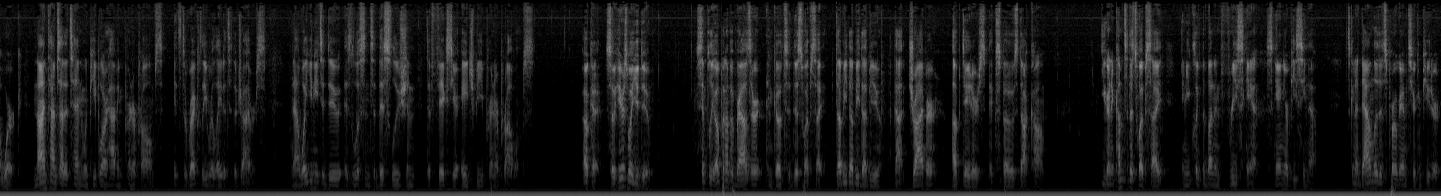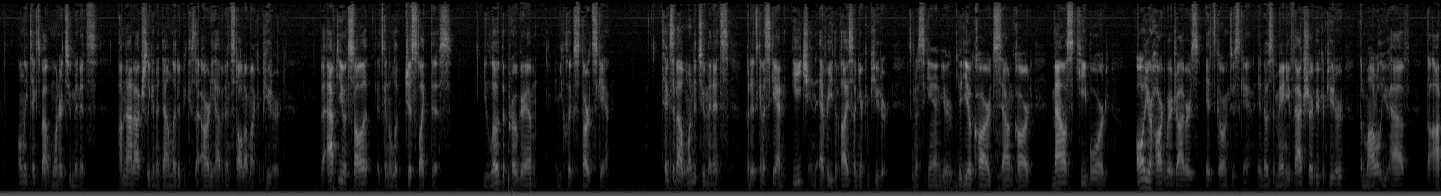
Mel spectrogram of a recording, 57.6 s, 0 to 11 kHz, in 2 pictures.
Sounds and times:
Speech: 0.0s - 10.7s, 11.6s - 13.1s, 13.9s - 21.0s, 22.0s - 26.4s, 27.0s - 34.5s, 35.2s - 37.9s, 38.5s - 41.1s, 42.0s - 57.6s.

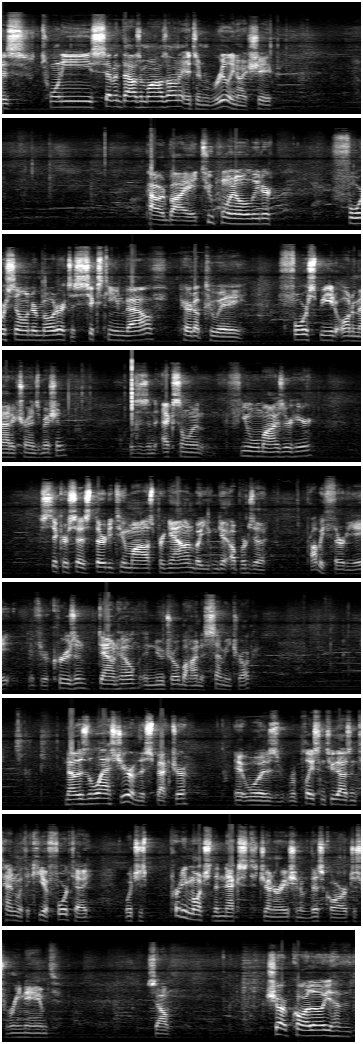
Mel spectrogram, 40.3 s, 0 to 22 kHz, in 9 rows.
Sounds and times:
Speech: 0.0s - 4.0s, 5.1s - 14.4s, 15.1s - 17.4s, 18.4s - 26.2s, 27.7s - 36.8s, 37.5s - 40.3s.

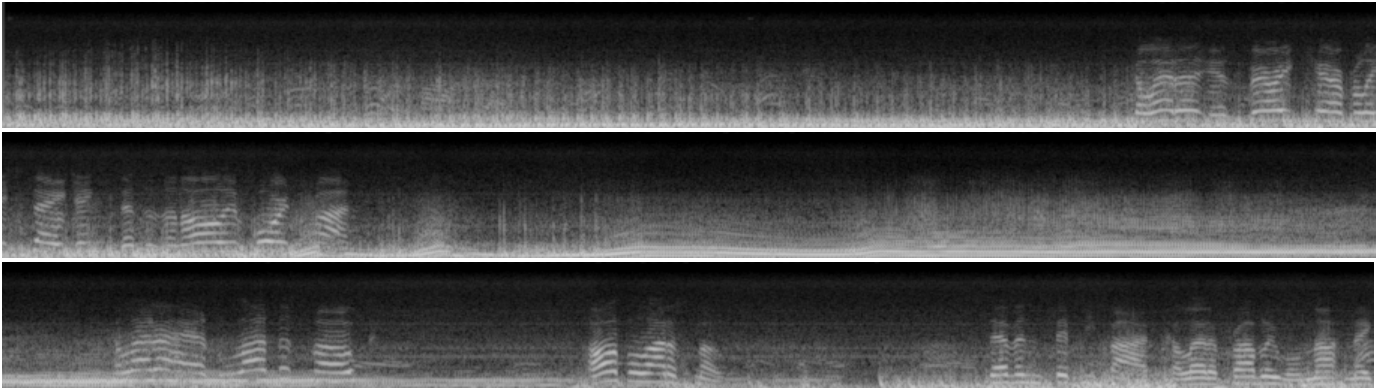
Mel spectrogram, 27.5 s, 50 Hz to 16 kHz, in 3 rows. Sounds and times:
Outside, urban or manmade: 0.0s - 27.4s
Vehicle: 0.0s - 27.4s.

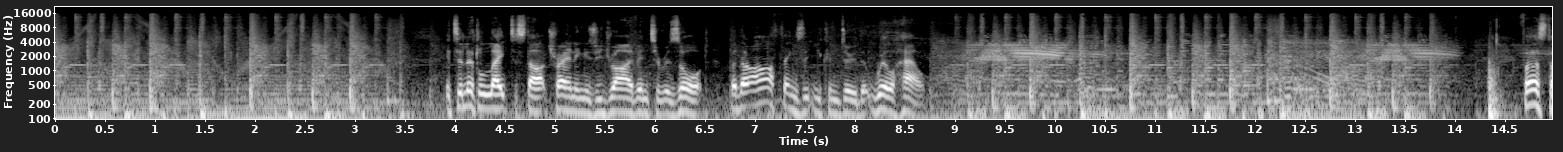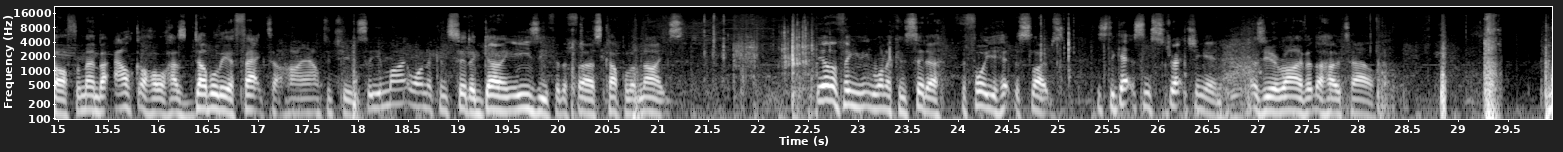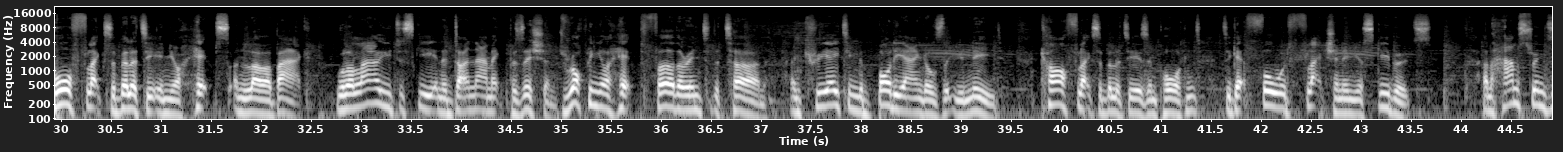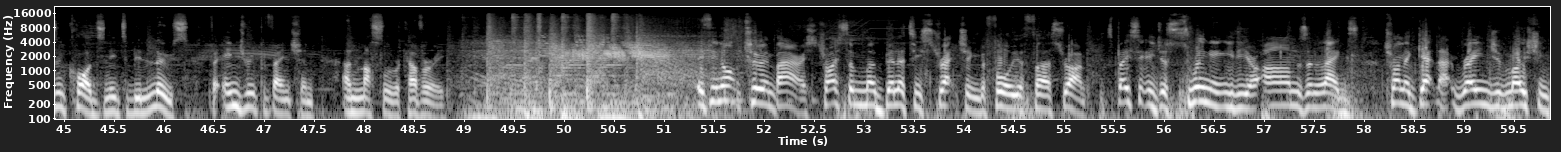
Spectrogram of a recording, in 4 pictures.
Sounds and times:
Music: 0.0s - 59.8s
Speech: 3.9s - 8.7s, 14.7s - 21.3s, 22.6s - 28.2s, 29.9s - 48.8s, 51.4s - 59.8s.

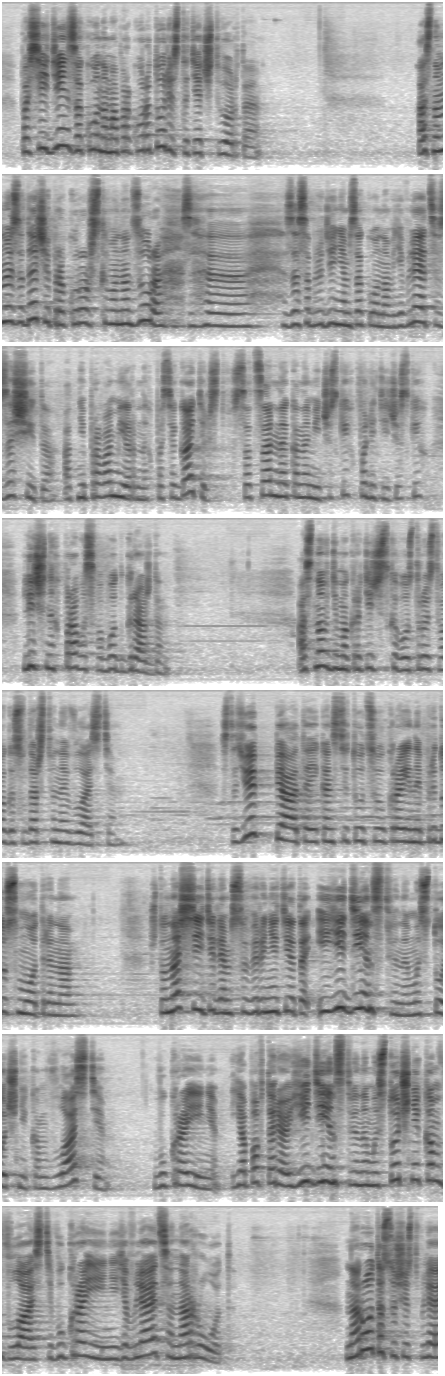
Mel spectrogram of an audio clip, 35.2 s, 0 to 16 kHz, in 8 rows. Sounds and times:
Narration, monologue: 0.0s - 35.2s
Female speech, woman speaking: 0.3s - 2.7s, 4.2s - 15.0s, 16.2s - 18.9s, 19.9s - 22.9s, 23.6s - 33.2s, 34.4s - 35.2s
Music: 18.9s - 22.4s.

